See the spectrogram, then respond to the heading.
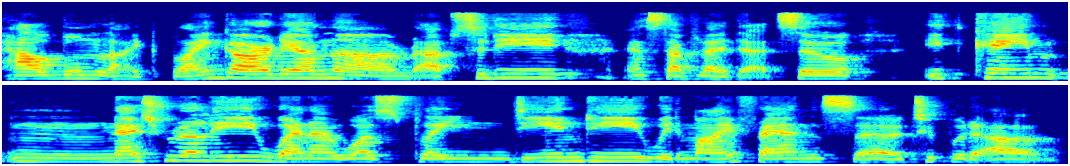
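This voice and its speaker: A woman from Italy who sings metal, talking in a relaxed interview with a low alto voice. She speaks with many hesitant fillers and restarts. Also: unhurried, few pauses. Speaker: metal singer, interview guest. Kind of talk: casual interview conversation.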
